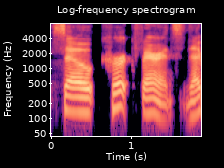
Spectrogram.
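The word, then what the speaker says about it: Kirk Ferentz: the car and go okay all right so Kirk fence did I pronounce his name correctly yes yeah yeah all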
